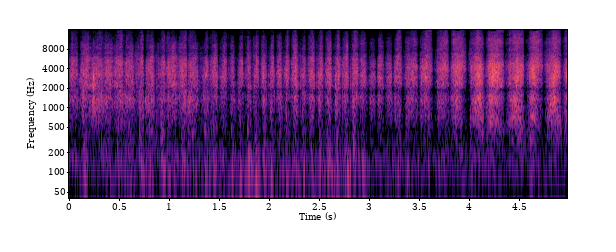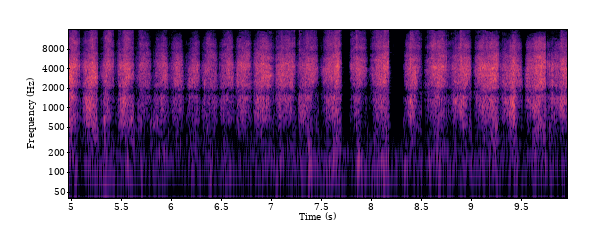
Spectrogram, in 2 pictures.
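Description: A gloved hand scrubs a thick, solid white rubber/foam sneaker midsole lathered with white foam, using a wooden-backed brush in rubbing strokes. Rapid, bright, hissing bristle strokes repeat in an uneven rhythm, starting as a dense scrub and turning into more distinct back-and-forth swipes.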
